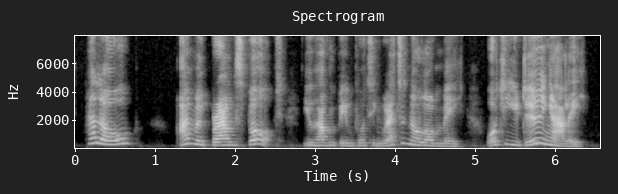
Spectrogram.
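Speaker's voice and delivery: high-pitched talking character voice. A woman speaking as her own skin to herself: talking brown spot voice. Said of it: "I'm doing an impression of my skin".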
